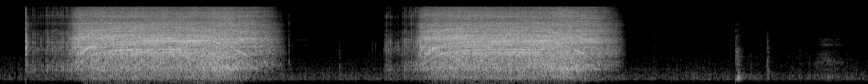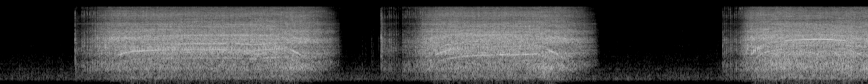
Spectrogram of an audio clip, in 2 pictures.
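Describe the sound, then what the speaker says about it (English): A power drill whirs loudly through the wood of a cart in five long bursts, each a couple of seconds, separated by brief quiet pauses. "Now I'm going to have to drill through it."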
